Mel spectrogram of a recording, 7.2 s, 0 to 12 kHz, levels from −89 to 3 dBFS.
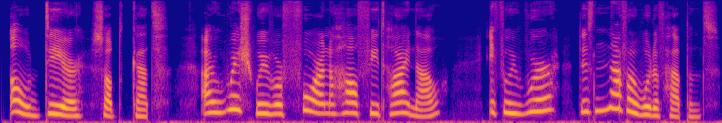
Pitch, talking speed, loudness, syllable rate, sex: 270 Hz, 190 wpm, -17 LUFS, 4.9 syllables/s, female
